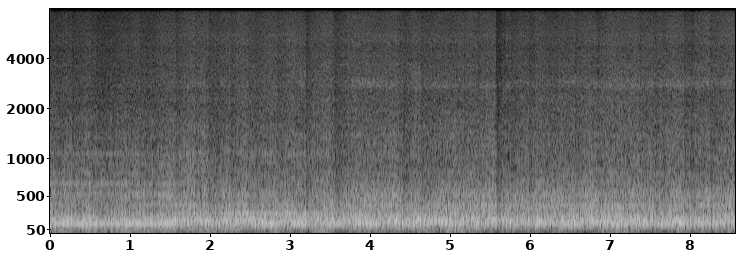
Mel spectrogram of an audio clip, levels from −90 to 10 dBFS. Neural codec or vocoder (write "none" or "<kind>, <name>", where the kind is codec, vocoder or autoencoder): codec, DAC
